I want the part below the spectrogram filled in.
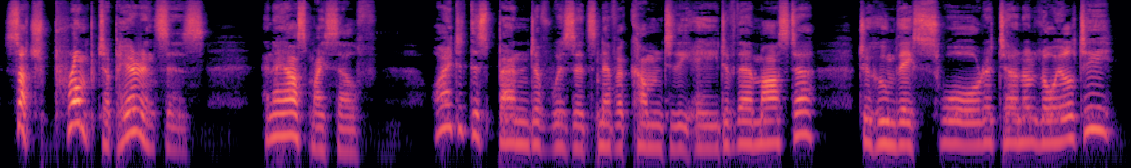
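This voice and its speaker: A woman voicing a cold, cruel male dark wizard lord, speaking softly, slowly and with deliberate menace. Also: lowish voice, pitched above the performer's own voice. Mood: menacing. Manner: soft, menacing, slow and deliberate.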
